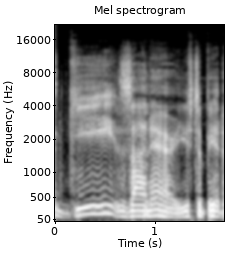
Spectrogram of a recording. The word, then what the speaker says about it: Zahner: That's from Guy, do you pronounce it Zahner? Z-A-H-N-E-R? – I think that's Zahner, yeah.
